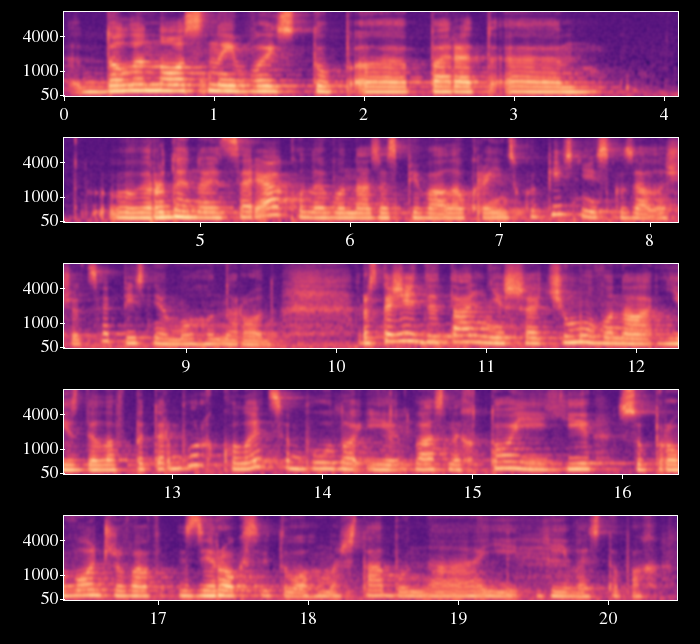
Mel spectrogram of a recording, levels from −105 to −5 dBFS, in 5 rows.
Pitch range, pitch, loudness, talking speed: 185-220 Hz, 195 Hz, -20 LUFS, 110 wpm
